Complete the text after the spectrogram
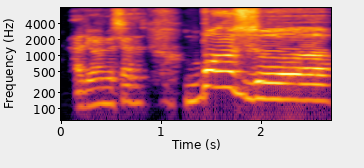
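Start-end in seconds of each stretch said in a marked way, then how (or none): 1.2-2.7 loud, hammy fake French greeting; bad French accent. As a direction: ham up a French host. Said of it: "That is the worst French accent I've ever heard".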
